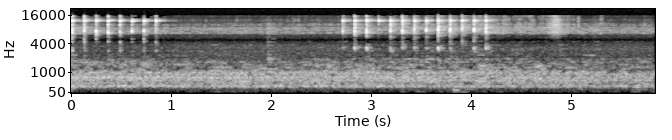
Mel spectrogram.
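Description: Forza 160 pulsed laser soldering machine firing: two runs of rapid, evenly spaced ticks, about ten a second, one at the start and one lasting about a second and a half near the middle, each tick a laser pulse. A steady machine hum runs underneath.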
